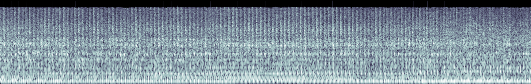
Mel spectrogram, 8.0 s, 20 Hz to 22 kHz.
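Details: Ford 351W V8 with a spun rod bearing, abused until it dies: sharp, steady, loud metallic knock about three times a second over the idle; rod knock.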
